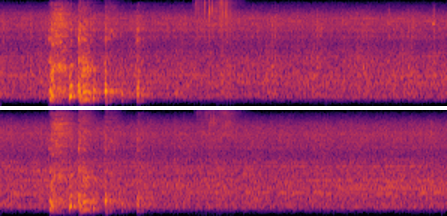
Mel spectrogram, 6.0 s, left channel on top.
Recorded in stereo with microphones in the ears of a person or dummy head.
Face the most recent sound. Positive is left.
turn(degrees=65)  # may be behind; listen again after turning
